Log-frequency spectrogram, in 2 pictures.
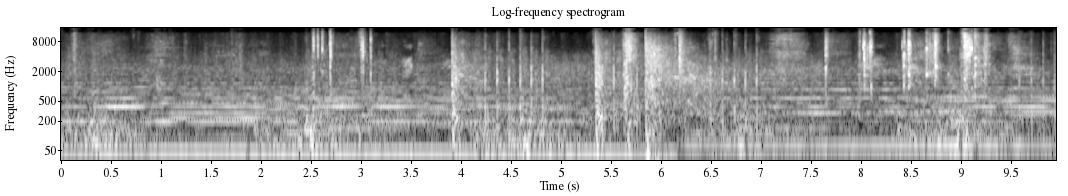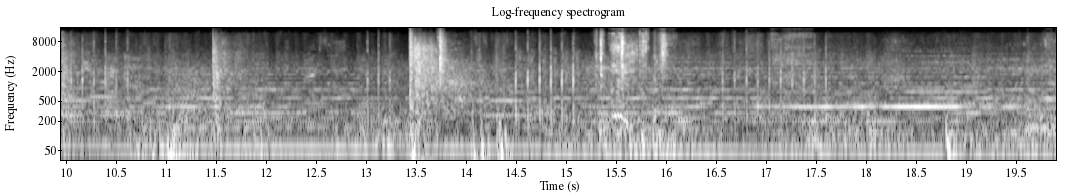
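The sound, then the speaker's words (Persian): Heavy, continuous gunfire fills the scene: rapid bursts and scattered single shots crack over a dense, rumbling battle din, loud throughout, with no clear talking. “تیر اندازید خوبه لعنتی.”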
